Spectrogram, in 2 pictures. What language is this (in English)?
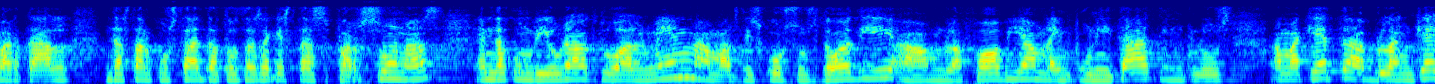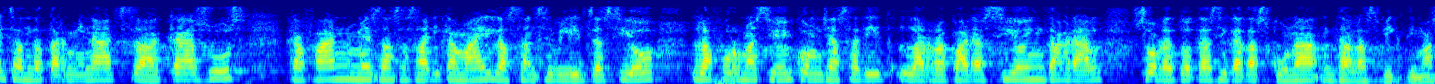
Catalan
